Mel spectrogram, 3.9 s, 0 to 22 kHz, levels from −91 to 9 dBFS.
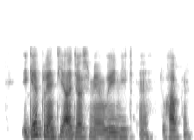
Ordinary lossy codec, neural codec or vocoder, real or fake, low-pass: none; autoencoder, 48 kHz, 128 numbers a frame, DAC-VAE, trained on Japanese speech; fake; 5.4 kHz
